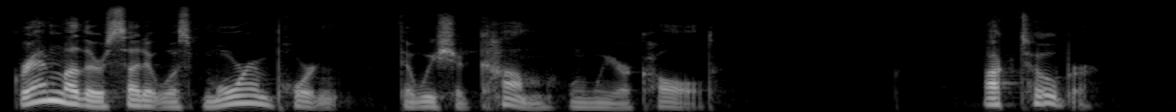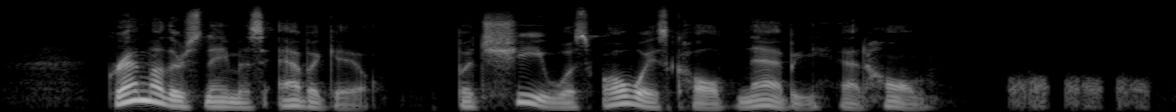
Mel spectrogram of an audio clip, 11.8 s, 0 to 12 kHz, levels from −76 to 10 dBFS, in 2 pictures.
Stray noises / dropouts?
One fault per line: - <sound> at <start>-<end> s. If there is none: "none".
- laugh at 10.9-11.6 s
